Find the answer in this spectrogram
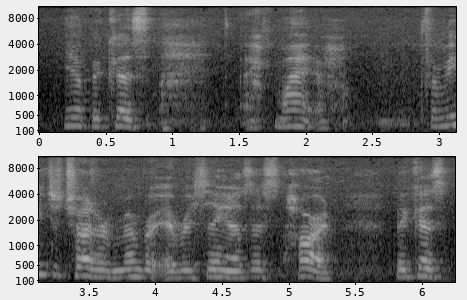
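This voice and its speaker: Amid noticeable background noise, a woman with a medium pitch speaks at a moderate pace with fairly even intonation and long, frequent pauses. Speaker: mother recalling childhood memories. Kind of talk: reminiscing personal storytelling, casual talk.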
